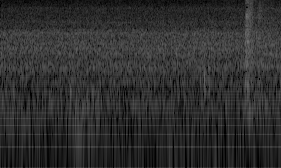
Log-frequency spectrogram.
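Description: Faint steady hiss of room tone, with one brief light rustle near the end as a boxed vinyl figure's cardboard-and-plastic box is handled.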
